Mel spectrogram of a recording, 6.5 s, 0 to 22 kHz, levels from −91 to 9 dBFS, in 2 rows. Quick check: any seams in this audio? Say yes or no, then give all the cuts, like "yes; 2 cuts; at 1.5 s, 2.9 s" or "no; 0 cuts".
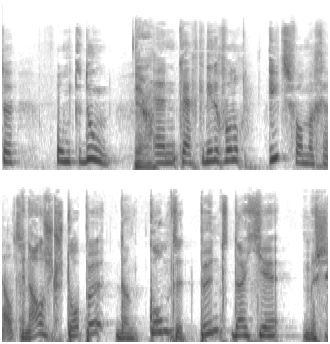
yes; 2 cuts; at 1.8 s, 3.8 s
